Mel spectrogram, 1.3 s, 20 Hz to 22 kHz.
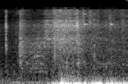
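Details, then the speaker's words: Automatic-transmission engine converted from ECU injection to carburetor and distributor after its computer box went missing and it sat about 3 years: brief crank catching first try, settling to steady low idle; clean one-click start. "Ayan, no? One click start naman po siya."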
